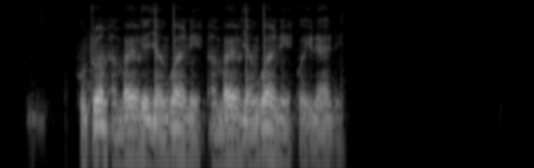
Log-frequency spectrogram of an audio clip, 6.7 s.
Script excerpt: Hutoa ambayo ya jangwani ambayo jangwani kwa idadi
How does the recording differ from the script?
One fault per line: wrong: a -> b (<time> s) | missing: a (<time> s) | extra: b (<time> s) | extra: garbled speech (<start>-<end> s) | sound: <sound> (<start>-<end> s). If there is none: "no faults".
no faults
